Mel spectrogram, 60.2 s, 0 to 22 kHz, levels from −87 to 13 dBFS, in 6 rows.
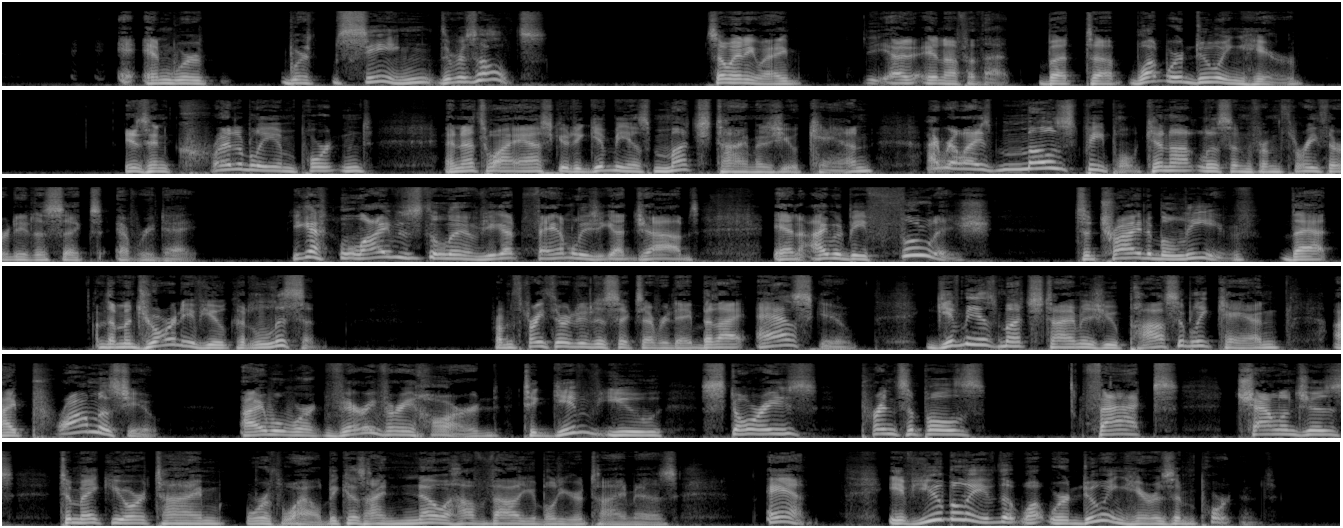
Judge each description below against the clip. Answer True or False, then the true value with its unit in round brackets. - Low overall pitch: False (150 Hz)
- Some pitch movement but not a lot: False (6.7 semitones)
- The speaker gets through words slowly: True (130 wpm)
